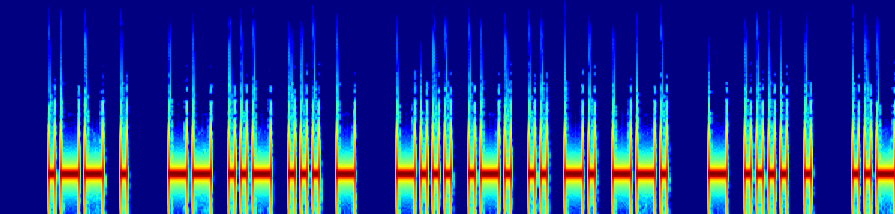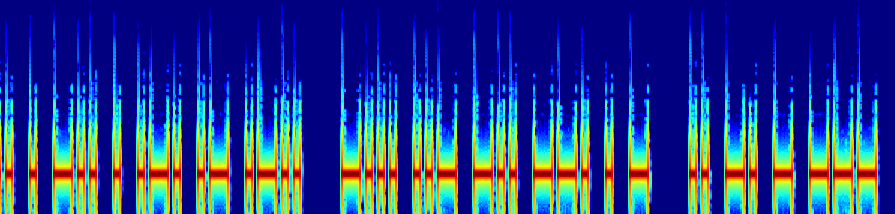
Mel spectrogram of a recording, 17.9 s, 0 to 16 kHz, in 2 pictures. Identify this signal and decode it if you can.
Morse code, heard as a keyed tone, about 19 wpm, 700 Hz. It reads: WE MUST BRING THE FEDERAL BUDGET INTO
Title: Sentences from Top 1200 Words 20wpm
